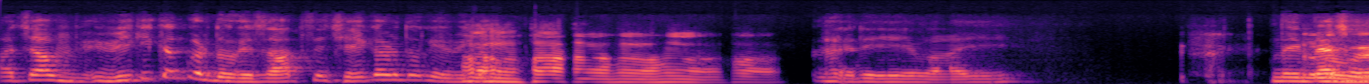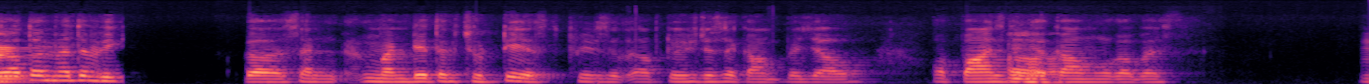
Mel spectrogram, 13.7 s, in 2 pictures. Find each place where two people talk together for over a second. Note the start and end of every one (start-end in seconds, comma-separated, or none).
none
